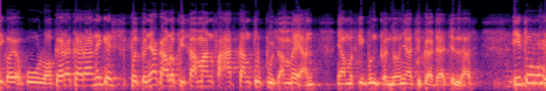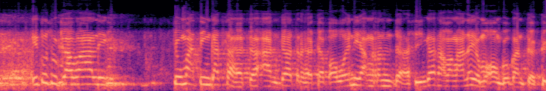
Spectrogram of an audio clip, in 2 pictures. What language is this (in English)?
Indonesian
